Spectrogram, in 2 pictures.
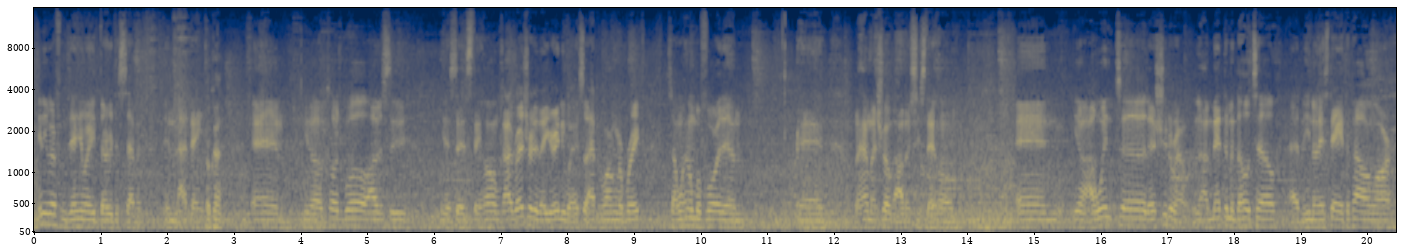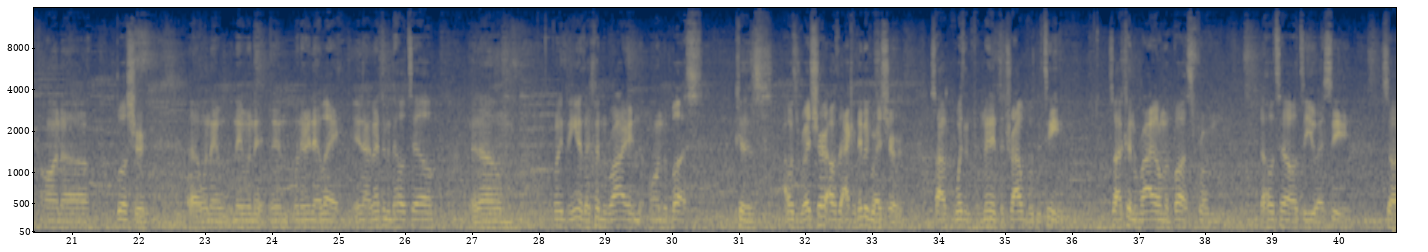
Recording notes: which was recorded at GQue BBQ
